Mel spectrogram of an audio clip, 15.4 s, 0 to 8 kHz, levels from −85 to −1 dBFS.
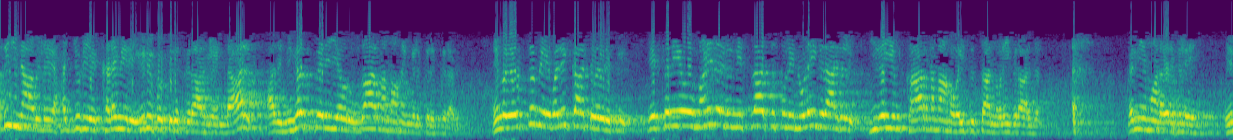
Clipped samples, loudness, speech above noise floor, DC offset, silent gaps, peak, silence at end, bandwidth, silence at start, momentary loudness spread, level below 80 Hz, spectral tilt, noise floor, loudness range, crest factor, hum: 1%; -10 LUFS; 20 dB; under 0.1%; none; 0 dBFS; 0 s; 7.2 kHz; 0 s; 9 LU; -48 dBFS; -8.5 dB/octave; -29 dBFS; 3 LU; 10 dB; none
